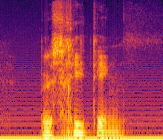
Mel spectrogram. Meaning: 1. a shooting, an act of shooting at someone 2. a cover of planks
- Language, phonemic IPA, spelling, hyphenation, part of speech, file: Dutch, /bəˈsxi.tɪŋ/, beschieting, be‧schie‧ting, noun, Nl-beschieting.ogg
